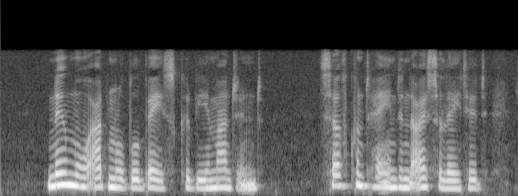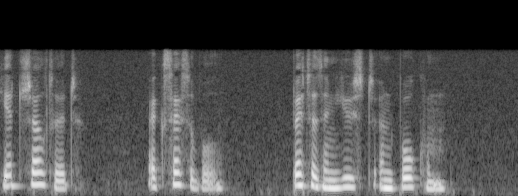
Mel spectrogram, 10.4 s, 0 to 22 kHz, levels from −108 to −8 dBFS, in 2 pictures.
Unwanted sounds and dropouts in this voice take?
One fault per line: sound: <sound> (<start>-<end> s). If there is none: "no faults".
no faults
